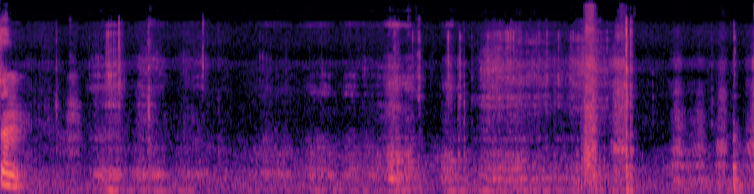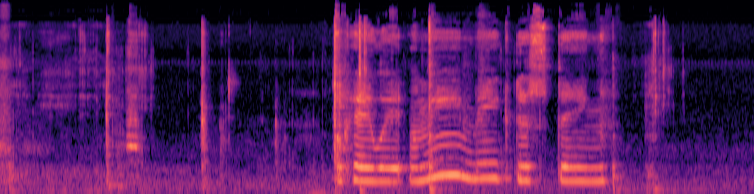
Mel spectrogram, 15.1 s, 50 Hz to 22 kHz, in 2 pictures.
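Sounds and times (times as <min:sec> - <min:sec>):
toy scraping and rubbing: 0:00.6 - 0:09.2.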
